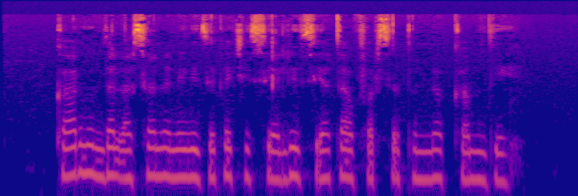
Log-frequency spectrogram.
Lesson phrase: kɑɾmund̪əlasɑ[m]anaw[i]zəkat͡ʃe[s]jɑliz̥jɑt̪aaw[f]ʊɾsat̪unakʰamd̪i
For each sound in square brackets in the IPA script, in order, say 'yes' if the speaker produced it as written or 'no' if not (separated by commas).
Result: no, yes, yes, yes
